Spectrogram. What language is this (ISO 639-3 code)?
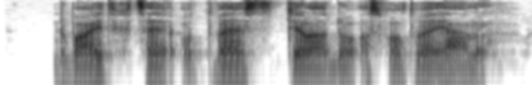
ces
